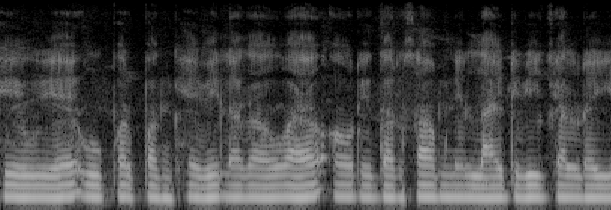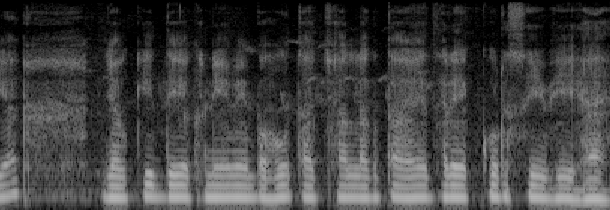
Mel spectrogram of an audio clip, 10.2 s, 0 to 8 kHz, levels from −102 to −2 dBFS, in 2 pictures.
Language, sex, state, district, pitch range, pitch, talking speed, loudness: Maithili, male, Bihar, Darbhanga, 115-120 Hz, 120 Hz, 175 wpm, -38 LUFS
